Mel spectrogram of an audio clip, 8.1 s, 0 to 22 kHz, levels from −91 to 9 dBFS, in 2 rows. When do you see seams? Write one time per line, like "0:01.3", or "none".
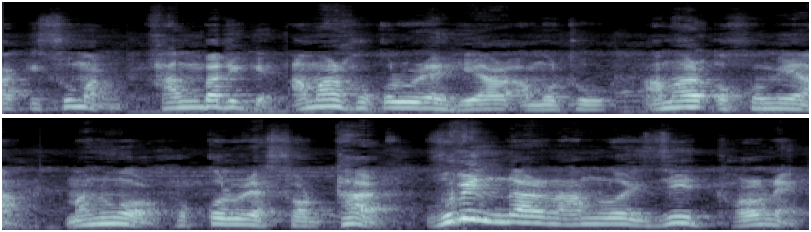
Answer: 0:01.4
